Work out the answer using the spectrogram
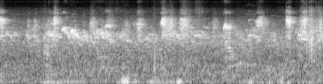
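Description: Many small pet birds chirping in quick, repeated short notes, with two soft low thumps near the middle.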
